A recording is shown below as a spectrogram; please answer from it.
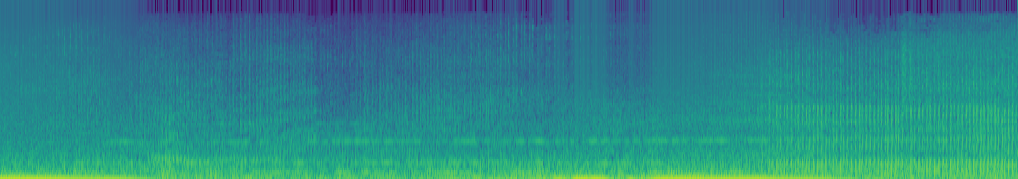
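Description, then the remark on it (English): Several motor engines rumble and drone together, a low steady roar with rising surges as a motorcycle with a sidecar and several dirt bikes rev and accelerate across desert dunes, no voices present. “A man on a motorcycle with a sidecar rides across desert dunes. Raiders clothed in black ride dirt bikes behind him.”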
